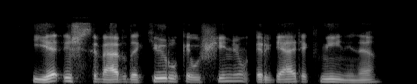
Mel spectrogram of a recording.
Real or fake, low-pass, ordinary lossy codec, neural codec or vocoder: fake; 7.2 kHz; Opus, 24 kbps; codec, 16 kHz, 0.8 kbps, ZipCodec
